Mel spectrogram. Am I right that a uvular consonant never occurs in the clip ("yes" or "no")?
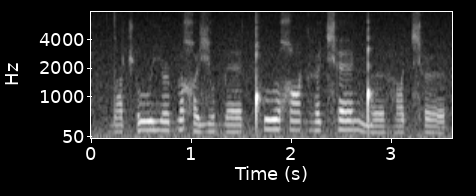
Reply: no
